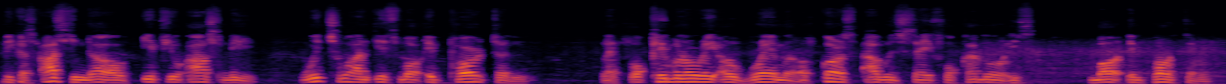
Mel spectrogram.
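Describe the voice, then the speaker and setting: Male non-native speaker with an Indonesian accent. Medium pitch, a little husky. Informal study-tips monologue, halting, circles back over words. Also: poor audio. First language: Indonesian, Sundanese and Javanese. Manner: halting, repeats words and phrases. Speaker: language learner giving study tips. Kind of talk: informal monologue giving advice.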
